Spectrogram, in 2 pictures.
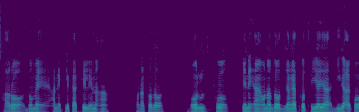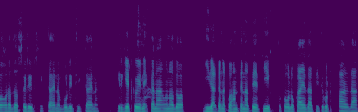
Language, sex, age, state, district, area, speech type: Santali, male, 60+, Jharkhand, Bokaro, rural, spontaneous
